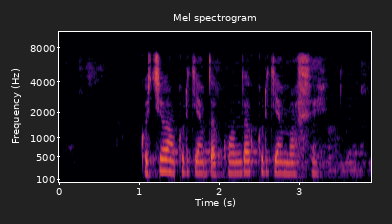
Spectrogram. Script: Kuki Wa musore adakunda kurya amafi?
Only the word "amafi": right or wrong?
right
